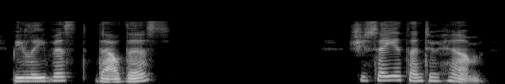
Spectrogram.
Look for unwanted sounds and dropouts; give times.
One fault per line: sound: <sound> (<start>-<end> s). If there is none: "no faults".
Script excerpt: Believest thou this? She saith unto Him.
no faults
